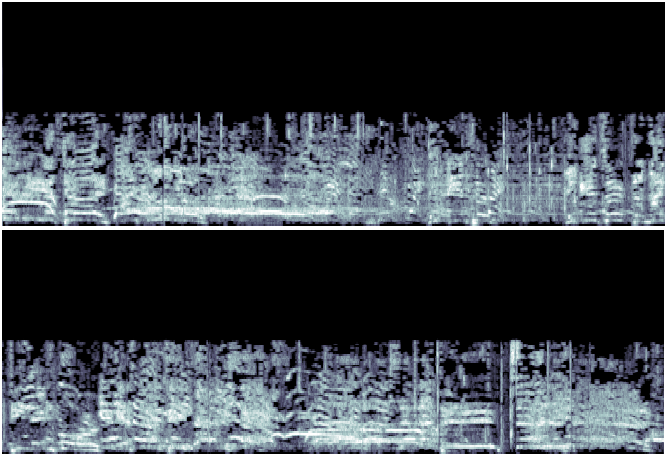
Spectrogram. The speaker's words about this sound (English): So I'm going to tell you, I don't like it when you're cheering me coming up here. I want to salute all of you that are out here in defense of liberty.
